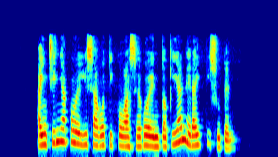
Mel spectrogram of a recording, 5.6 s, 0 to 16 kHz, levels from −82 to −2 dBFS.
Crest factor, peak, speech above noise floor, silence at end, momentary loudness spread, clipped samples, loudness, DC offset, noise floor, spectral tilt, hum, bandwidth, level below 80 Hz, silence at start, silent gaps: 16 dB; 0 dBFS; 68 dB; 0.9 s; 8 LU; under 0.1%; -16 LUFS; under 0.1%; -84 dBFS; -4 dB/octave; none; 7.8 kHz; -68 dBFS; 0.75 s; none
